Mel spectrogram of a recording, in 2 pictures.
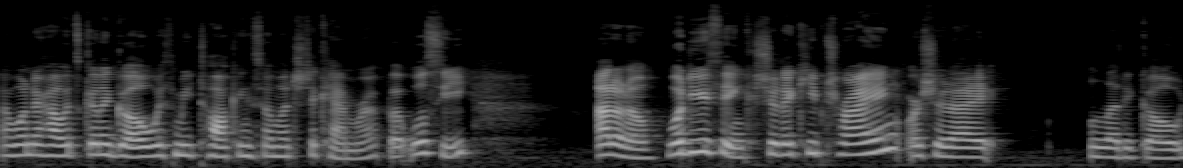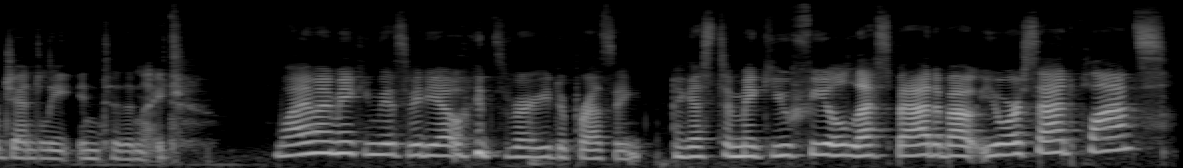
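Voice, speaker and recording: A woman's voice: medium pitch, brisk, fairly bright tone. A young adult woman with a stuffy, congested voice from a cold, chatting casually to camera at home, self-deprecating and explaining things as she goes. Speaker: plant vlogger. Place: home, indoors.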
